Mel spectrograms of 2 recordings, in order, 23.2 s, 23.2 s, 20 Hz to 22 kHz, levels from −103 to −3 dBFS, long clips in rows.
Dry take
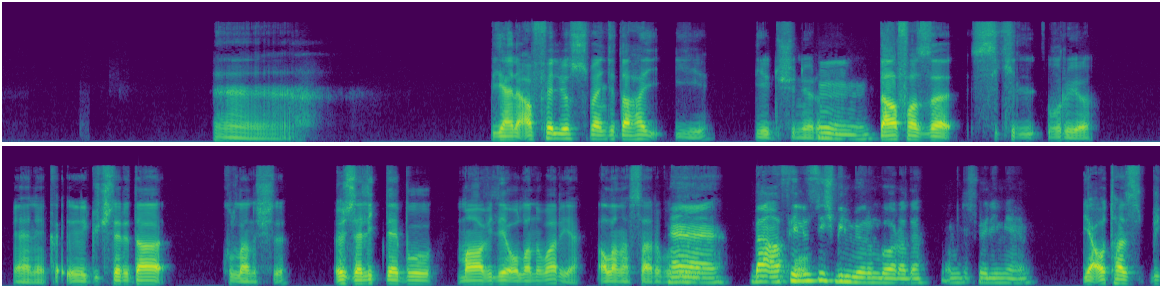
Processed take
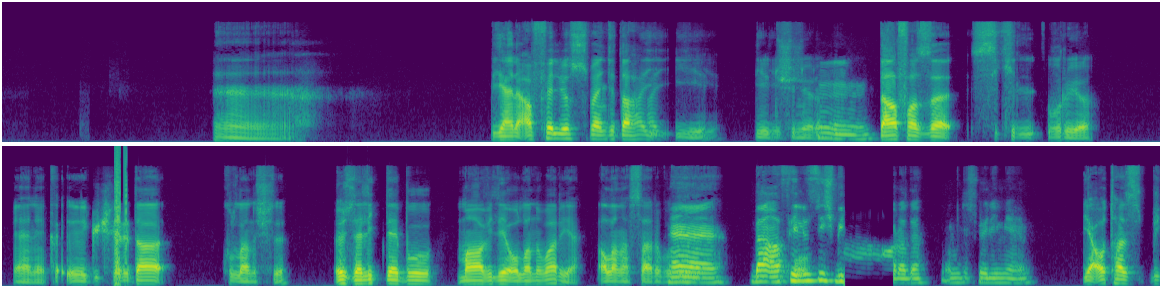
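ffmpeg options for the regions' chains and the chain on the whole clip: -filter_complex "[0:a]asettb=1/sr,asplit=3[a][b][c];[a]atrim=end=6.324[d];[b]atrim=start=6.32:end=8.32,asetpts=PTS-STARTPTS,afade=t=in:d=0.004:c=qsin,afade=t=out:st=1.996:d=0.004:c=qsin,highshelf=f=7.7k:g=-5.5,aecho=1:1:117:0.251,atrim=end_sample=88200,acompressor=threshold=-24dB:ratio=4:attack=3.2:release=140:knee=1:detection=peak[e];[c]atrim=start=8.316[f];[d][e]acrossfade=d=0.004:c1=hsin:c2=qsin[g];[g][f]acrossfade=d=0.004:c1=qsin:c2=hsin,asettb=1/sr,asplit=3[h][i][j];[h]atrim=end=12.474[k];[i]atrim=start=12.47:end=12.9,asetpts=PTS-STARTPTS,afade=t=in:d=0.004:c=qsin,afade=t=out:st=0.426:d=0.004:c=qsin,lowpass=f=1.9k:t=q:w=7.6,aeval=exprs='(mod(2.82*val(0)+1,2)-1)/2.82':c=same[l];[j]atrim=start=12.896[m];[k][l]acrossfade=d=0.004:c1=hsin:c2=qsin[n];[n][m]acrossfade=d=0.004:c1=qsin:c2=hsin,asettb=1/sr,asplit=3[o][p][q];[o]atrim=end=14.214[r];[p]atrim=start=14.21:end=17.25,asetpts=PTS-STARTPTS,afade=t=in:d=0.004:c=qsin,afade=t=out:st=3.036:d=0.004:c=qsin,acrossover=split=2500[s][t];[t]acompressor=threshold=-36dB:ratio=4:attack=1:release=60[u];[s][u]amix=inputs=2:normalize=0,lowshelf=f=250:g=8.5[v];[q]atrim=start=17.246[w];[r][v]acrossfade=d=0.004:c1=hsin:c2=qsin[x];[x][w]acrossfade=d=0.004:c1=qsin:c2=hsin,asettb=1/sr,asplit=3[y][z][aa];[y]atrim=end=20.004[ab];[z]atrim=start=20:end=20.5,asetpts=PTS-STARTPTS,afade=t=in:d=0.004:c=qsin,afade=t=out:st=0.496:d=0.004:c=qsin,asuperpass=centerf=1000:order=8:qfactor=2.7,acompressor=mode=upward:threshold=-34dB:ratio=2.5:attack=3.2:release=140:knee=2.83:detection=peak[ac];[aa]atrim=start=20.496[ad];[ab][ac]acrossfade=d=0.004:c1=hsin:c2=qsin[ae];[ae][ad]acrossfade=d=0.004:c1=qsin:c2=hsin"

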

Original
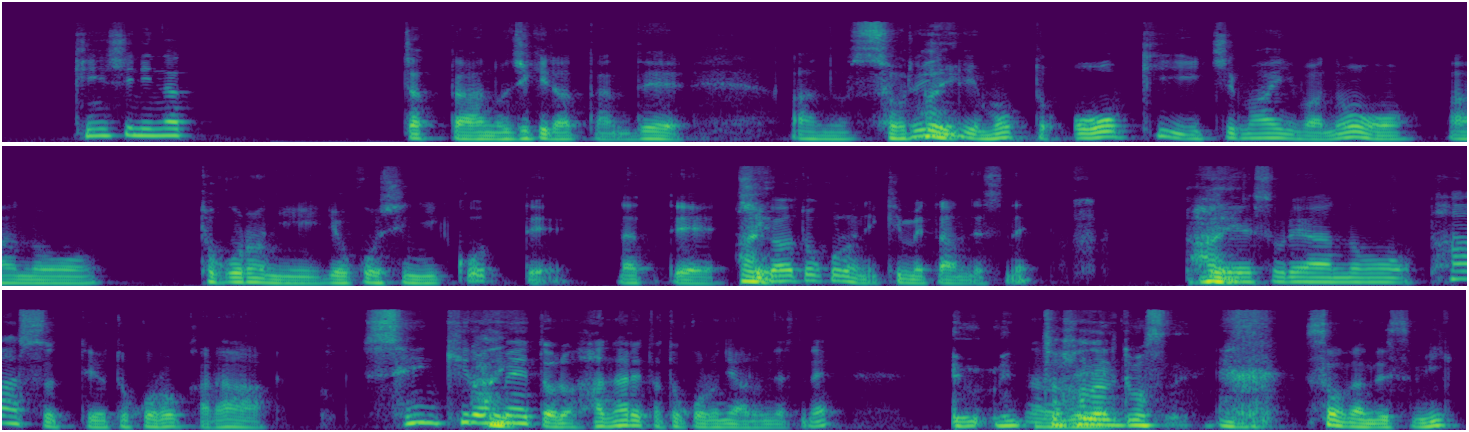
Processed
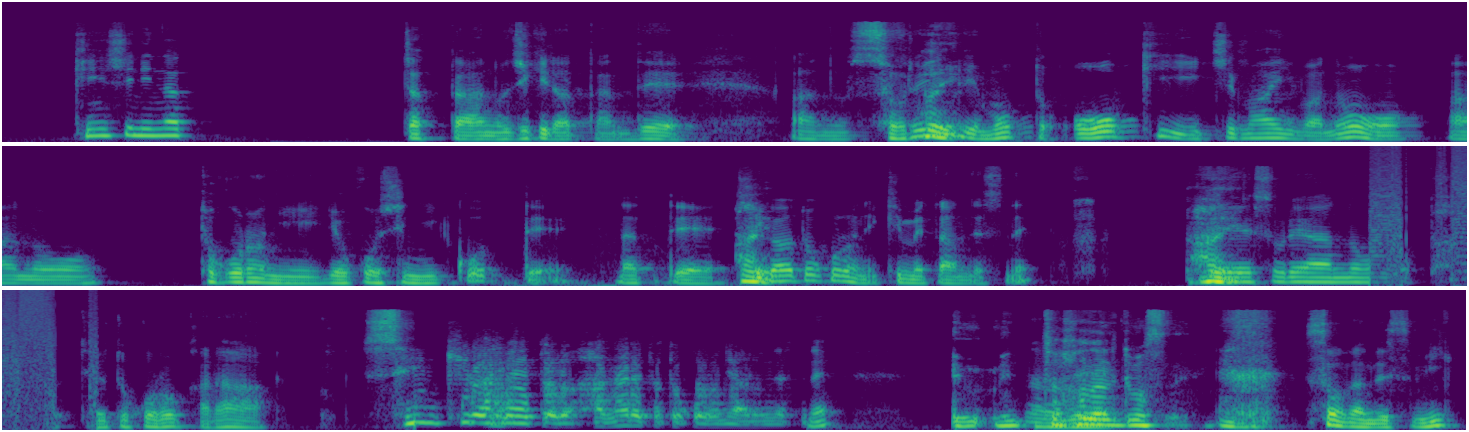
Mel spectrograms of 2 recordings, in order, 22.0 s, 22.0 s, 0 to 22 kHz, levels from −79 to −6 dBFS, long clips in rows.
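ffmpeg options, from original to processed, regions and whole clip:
-filter_complex "[0:a]asettb=1/sr,asplit=3[a][b][c];[a]atrim=end=2.214[d];[b]atrim=start=2.21:end=7.73,asetpts=PTS-STARTPTS,afade=t=in:d=0.004:c=qsin,afade=t=out:st=5.516:d=0.004:c=qsin,equalizer=f=98:t=o:w=0.25:g=-8.5,aecho=1:1:115:0.075,atrim=end_sample=243432[e];[c]atrim=start=7.726[f];[d][e]acrossfade=d=0.004:c1=hsin:c2=qsin[g];[g][f]acrossfade=d=0.004:c1=qsin:c2=hsin,asettb=1/sr,asplit=3[h][i][j];[h]atrim=end=9.304[k];[i]atrim=start=9.3:end=11.58,asetpts=PTS-STARTPTS,afade=t=in:d=0.004:c=qsin,afade=t=out:st=2.276:d=0.004:c=qsin,aemphasis=mode=reproduction:type=75kf,acompressor=mode=upward:threshold=-26dB:ratio=2.5:attack=3.2:release=140:knee=2.83:detection=peak[l];[j]atrim=start=11.576[m];[k][l]acrossfade=d=0.004:c1=hsin:c2=qsin[n];[n][m]acrossfade=d=0.004:c1=qsin:c2=hsin,asettb=1/sr,asplit=3[o][p][q];[o]atrim=end=14.164[r];[p]atrim=start=14.16:end=15.13,asetpts=PTS-STARTPTS,afade=t=in:d=0.004:c=qsin,afade=t=out:st=0.966:d=0.004:c=qsin,bass=f=250:g=-11,treble=f=4k:g=6,acompressor=mode=upward:threshold=-51dB:ratio=2.5:attack=3.2:release=140:knee=2.83:detection=peak,aeval=exprs='(mod(56.2*val(0)+1,2)-1)/56.2':c=same[s];[q]atrim=start=15.126[t];[r][s]acrossfade=d=0.004:c1=hsin:c2=qsin[u];[u][t]acrossfade=d=0.004:c1=qsin:c2=hsin,asettb=1/sr,asplit=3[v][w][x];[v]atrim=end=16.714[y];[w]atrim=start=16.71:end=18.68,asetpts=PTS-STARTPTS,afade=t=in:d=0.004:c=qsin,afade=t=out:st=1.966:d=0.004:c=qsin,asoftclip=type=hard:threshold=-22dB,highpass=350,lowpass=3.1k,aecho=1:1:5:0.72,atrim=end_sample=86877[z];[x]atrim=start=18.676[aa];[y][z]acrossfade=d=0.004:c1=hsin:c2=qsin[ab];[ab][aa]acrossfade=d=0.004:c1=qsin:c2=hsin"

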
